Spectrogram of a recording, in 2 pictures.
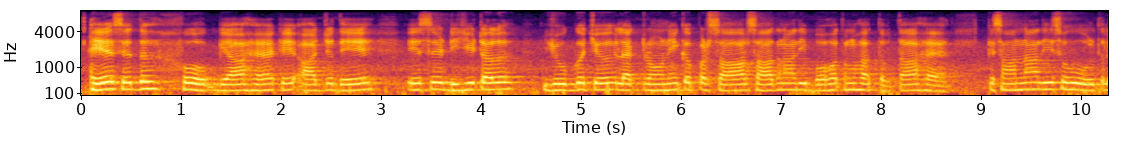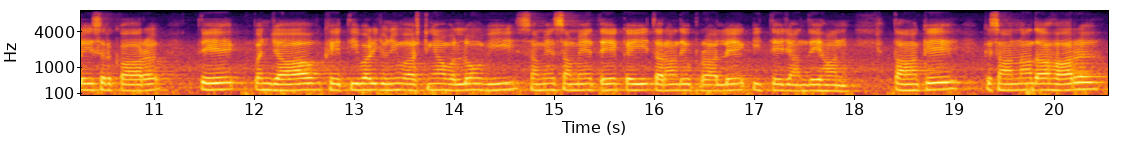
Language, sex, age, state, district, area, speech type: Punjabi, male, 30-45, Punjab, Kapurthala, rural, spontaneous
